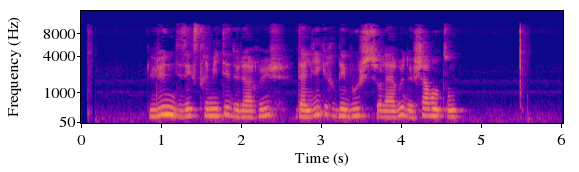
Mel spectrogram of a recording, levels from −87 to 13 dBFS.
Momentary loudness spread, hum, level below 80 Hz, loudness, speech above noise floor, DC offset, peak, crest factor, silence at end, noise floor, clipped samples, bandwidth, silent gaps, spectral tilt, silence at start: 10 LU; none; -58 dBFS; -22 LUFS; 34 dB; under 0.1%; -2 dBFS; 22 dB; 0.5 s; -56 dBFS; under 0.1%; 11.5 kHz; none; -4.5 dB/octave; 0.1 s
